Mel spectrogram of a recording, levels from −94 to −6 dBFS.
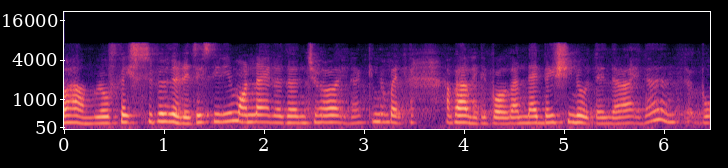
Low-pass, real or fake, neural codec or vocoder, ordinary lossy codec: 7.2 kHz; fake; codec, 16 kHz in and 24 kHz out, 0.8 kbps, FocalCodec, streaming, 65536 codes; none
